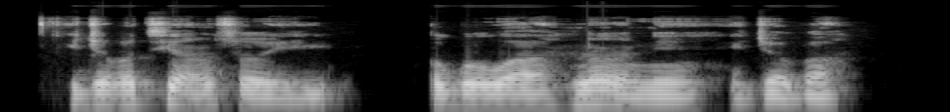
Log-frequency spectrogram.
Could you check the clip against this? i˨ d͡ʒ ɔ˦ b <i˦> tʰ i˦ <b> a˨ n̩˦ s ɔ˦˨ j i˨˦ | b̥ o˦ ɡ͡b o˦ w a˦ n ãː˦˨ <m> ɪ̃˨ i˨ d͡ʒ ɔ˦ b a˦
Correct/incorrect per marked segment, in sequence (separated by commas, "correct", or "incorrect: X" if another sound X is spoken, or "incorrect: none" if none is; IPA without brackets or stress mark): incorrect: a˦, incorrect: none, incorrect: n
